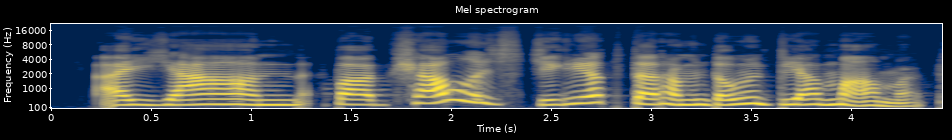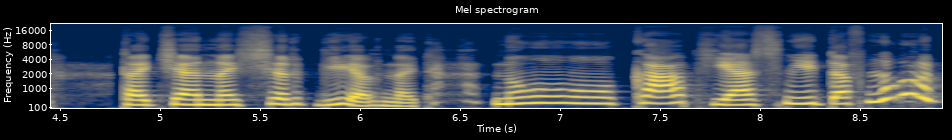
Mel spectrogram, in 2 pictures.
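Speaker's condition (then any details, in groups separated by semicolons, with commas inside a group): Cerebral palsy; no wheelchair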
